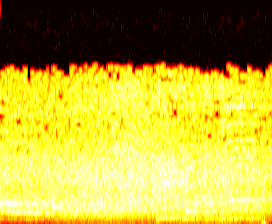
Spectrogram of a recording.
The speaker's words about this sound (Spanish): El héroe del partido, Luis Fariña, movido por el estadio de Riazor, abandona el rectángulo de juego para que entre Juan Carlos. Esta es la ovación que se lleva el chaval.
